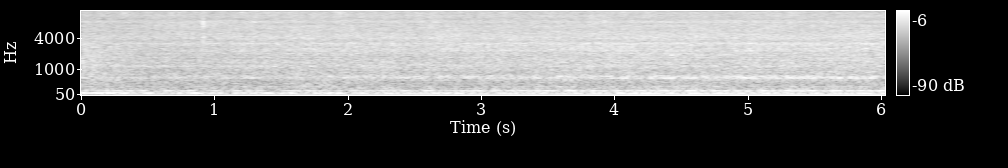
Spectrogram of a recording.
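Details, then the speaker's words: 1978 Cadillac Eldorado Biarritz V8, same family since new, idling and heard from the rear at the tailpipe: a smooth, even low rumble with no misses, ticks or knocks; normal, very stock-sounding idle. "It sounds as you'd expect. Very stock sounding."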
